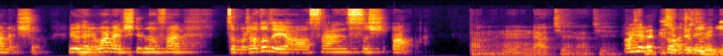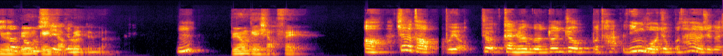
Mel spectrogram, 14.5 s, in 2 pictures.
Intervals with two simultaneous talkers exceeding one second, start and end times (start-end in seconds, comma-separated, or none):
6.2-8.0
